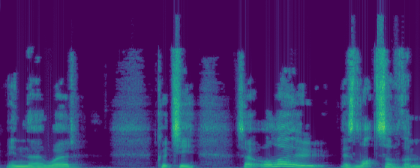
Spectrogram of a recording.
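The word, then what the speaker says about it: 口: It's pronounced kuchi.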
